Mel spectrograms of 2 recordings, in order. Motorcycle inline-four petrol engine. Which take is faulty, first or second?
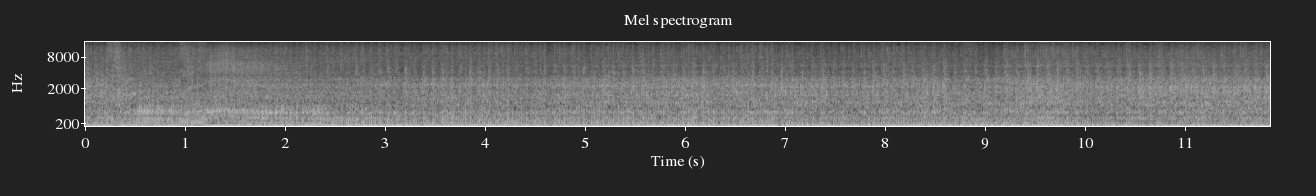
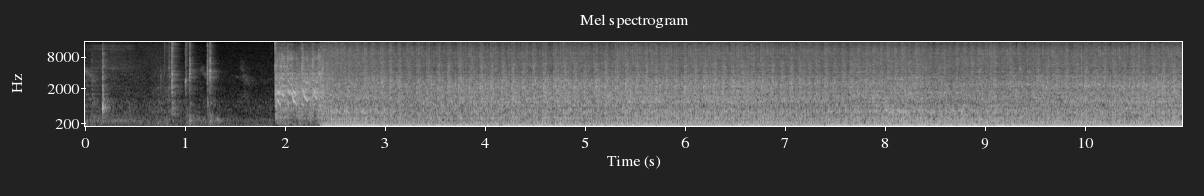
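first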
